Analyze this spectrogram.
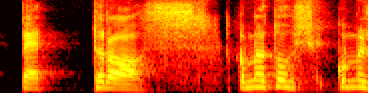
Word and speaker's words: Petros: A palavra grega para Pedro é Petros. Como eu tô, como eu estou pronunciando aqui, ó. Petros. P E T R O S.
